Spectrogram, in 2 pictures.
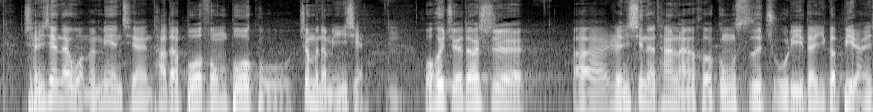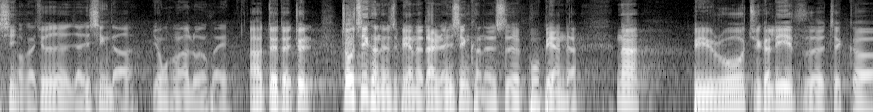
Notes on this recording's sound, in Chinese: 本期节目是我在雪球嘉年华现场的对谈录音。嘉年华是他们每年底都会办的一个线下大型交流活动。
